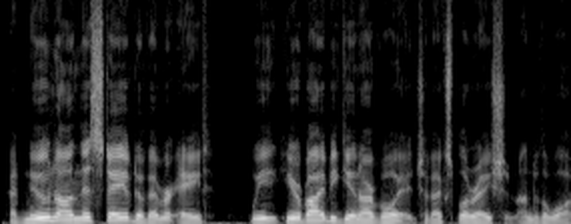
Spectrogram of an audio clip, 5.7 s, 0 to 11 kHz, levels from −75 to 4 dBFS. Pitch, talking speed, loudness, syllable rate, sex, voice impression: 145 Hz, 190 wpm, -17 LUFS, 5.6 syllables/s, male, masculine, middle-aged, slightly thick, sincere, slightly elegant, slightly kind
